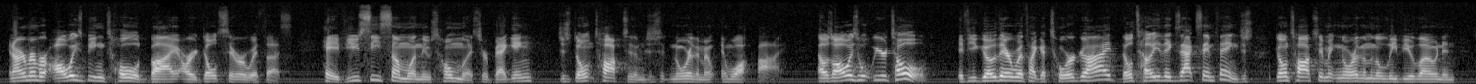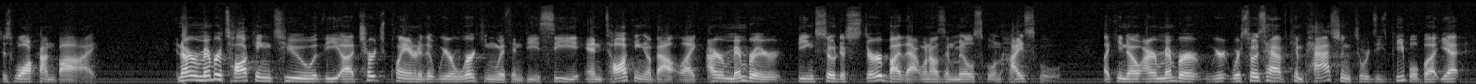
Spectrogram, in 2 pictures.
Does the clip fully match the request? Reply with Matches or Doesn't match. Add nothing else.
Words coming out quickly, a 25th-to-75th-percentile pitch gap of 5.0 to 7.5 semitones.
Matches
